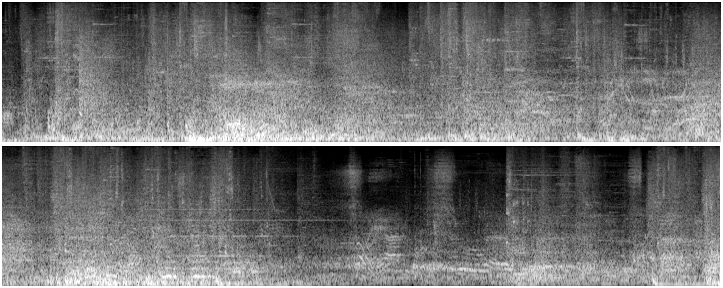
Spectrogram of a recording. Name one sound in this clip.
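Fantasy video game spells and attacks crackle, whoosh and explode in quick bursts.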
